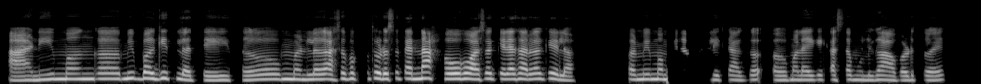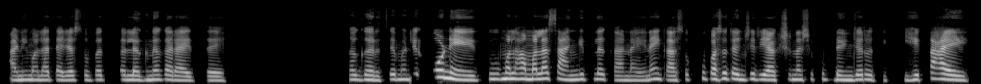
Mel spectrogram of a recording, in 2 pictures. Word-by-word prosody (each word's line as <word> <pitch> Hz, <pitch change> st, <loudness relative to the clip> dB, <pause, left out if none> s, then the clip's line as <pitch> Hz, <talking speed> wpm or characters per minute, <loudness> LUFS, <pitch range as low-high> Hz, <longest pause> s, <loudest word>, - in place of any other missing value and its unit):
आणि 200 Hz, +5 st, +2 dB
मग 250 Hz, 0 st, +2 dB
अ, 260 Hz, 0 st, +1 dB
मी 275 Hz, +2 st, +4 dB
बघितलं 260 Hz, -5 st, +2 dB
ते. 195 Hz, +1 st, -1 dB
तर 230 Hz, +4 st, -1 dB
म्हणलं 235 Hz, 0 st, +2 dB
असं 245 Hz, +3 st, -2 dB
फक्त 265 Hz, 0 st, -4 dB
थोडंसं 270 Hz, 0 st, +2 dB
त्यांना 265 Hz, +1 st, +5 dB, 0.2 s
हो, 255 Hz, 0 st, +6 dB
हो. 260 Hz, -, +4 dB
असं 260 Hz, +2 st, 0 dB
केल्यासारखं 245 Hz, +1 st, +3 dB
केलं. 210 Hz, -8 st, 0 dB, 0.5 s
पण 230 Hz, -1 st, -2 dB
मी 235 Hz, -, +1 dB
मम्मीला 240 Hz, +1 st, -2 dB
म्हटली 210 Hz, -1 st, -10 dB
की 215 Hz, +2 st, -9 dB
"अगं 200 Hz, 0 st, -6 dB
मला 210 Hz, 0 st, -2 dB
एक 205 Hz, +1 st, -2 dB
एक 215 Hz, 0 st, -7 dB
असा 220 Hz, +1 st, -5 dB
मुलगा 205 Hz, 0 st, -3 dB
आवडतोय 195 Hz, 0 st, -4 dB, 0.5 s
आणि 205 Hz, +1 st, 0 dB
मला 205 Hz, -1 st, -1 dB
त्याच्यासोबत 205 Hz, +1 st, -5 dB
लग्न 205 Hz, +1 st, 0 dB
करायचंय." 185 Hz, -2 st, -2 dB, 1.3 s
"तर 220 Hz, -, -2 dB
घरचे 210 Hz, +1 st, -1 dB
म्हणजे 230 Hz, +1 st, -2 dB
कोण 335 Hz, -4 st, +7 dB
आहे? 210 Hz, -5 st, +5 dB
तू 245 Hz, +6 st, -4 dB
मला 260 Hz, 0 st, +4 dB
आम्हाला 250 Hz, +2 st, +4 dB
सांगितलं 240 Hz, -1 st, -1 dB
का 200 Hz, 0 st, -4 dB
नाही?" 195 Hz, -1 st, -4 dB
नाही 245 Hz, +3 st, 0 dB
का, 205 Hz, -3 st, -1 dB
असं 195 Hz, +4 st, -3 dB
खूप 260 Hz, -2 st, -5 dB
असं 265 Hz, +2 st, +2 dB
त्यांची 240 Hz, 0 st, +1 dB
रिएक्शन 225 Hz, 0 st, 0 dB
अशी 225 Hz, +1 st, -6 dB
खूप 230 Hz, -, -11 dB
डेंजर 215 Hz, +2 st, +1 dB
होती, 195 Hz, -3 st, -6 dB
की 195 Hz, -, -13 dB
हे 220 Hz, -, +1 dB
काय 255 Hz, -3 st, +6 dB
आहे? 200 Hz, -2 st, +1 dB
225 Hz, 185 wpm, -21 LUFS, 205-250 Hz, 1.3 s, कोण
